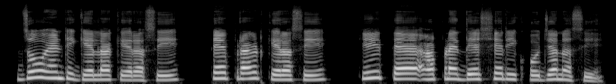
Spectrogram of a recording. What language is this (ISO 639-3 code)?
kfx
